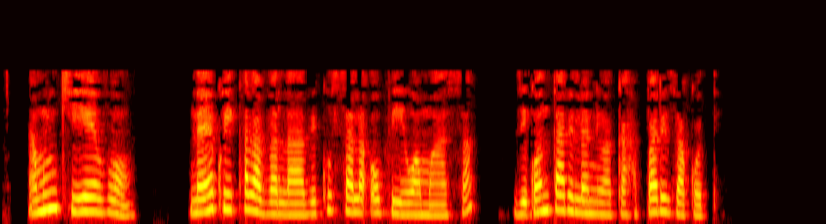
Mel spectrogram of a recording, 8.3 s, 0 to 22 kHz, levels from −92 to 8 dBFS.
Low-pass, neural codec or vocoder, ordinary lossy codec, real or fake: 7.2 kHz; none; MP3, 24 kbps; real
